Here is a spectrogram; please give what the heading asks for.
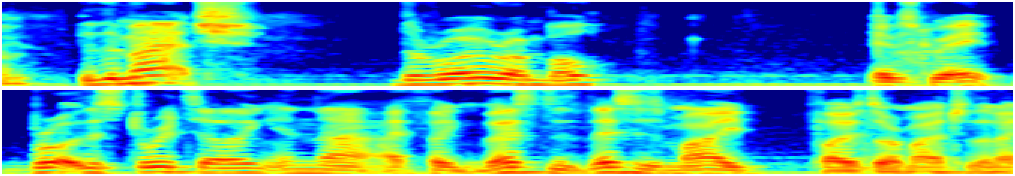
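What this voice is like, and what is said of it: Usual voice. Nothing is said of it.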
